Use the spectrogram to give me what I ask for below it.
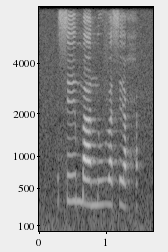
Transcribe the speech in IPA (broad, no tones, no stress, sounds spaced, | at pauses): s e m a n u v a s e ħ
